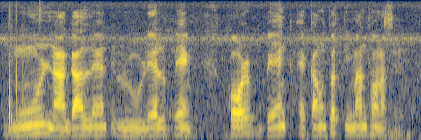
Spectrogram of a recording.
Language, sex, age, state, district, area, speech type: Assamese, male, 60+, Assam, Golaghat, rural, read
